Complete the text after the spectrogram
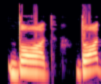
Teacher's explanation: जबान के जो दोनों साइड हैं उनको हम ऊपर दाढ से ऊपर की जो दाड़े हैं उनसे लगाएंगे उनसे टकराएंगे तो दद अदा होगा दद दद हुरूफ मुस्ता दिया में से है इसे हम मोटा · جب زبان کا دایاں کنارہ یا دایاں کنارہ اور بایاں کنارہ دونوں اوپر کی دونوں داڑوں سے ٹکرائیں، یا صرف دایاں کنارہ یا بایاں کنارہ اوپر کی داڑوں سے لگے تو یہاں سے دود ادا ہوتا ہے، یعنی کہ زبان کی جو دونوں سائڈیں ہیں ان کو ہم اوپر داڑوں سے، اوپر کی جو داڑیں ہیں ان سے لگائیں گے، ان سے ٹکرائیں گے تو دود ادا ہوگا۔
